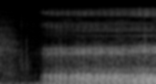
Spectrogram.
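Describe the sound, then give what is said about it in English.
A man imitates a dog's growl with his voice. After a brief quiet start, a low, rough, buzzing rumble begins abruptly and holds steady and loud to the end. “I am known as the demon dog of American literature, so I should give you the demon dog growl.”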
